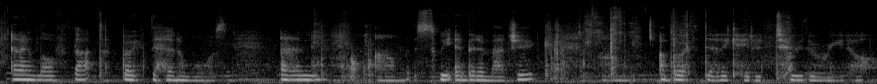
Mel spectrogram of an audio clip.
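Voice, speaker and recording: Whispering and soft-spoken, the speaker goes at a fairly slow pace with long, frequent pauses. Background noise is noticeable. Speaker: book vlogger. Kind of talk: casual vlog talk to camera. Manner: hesitant with many fillers; soft-spoken, whispering.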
